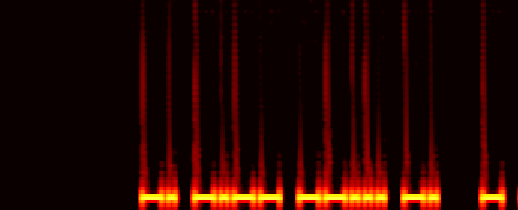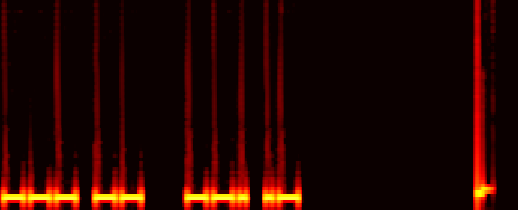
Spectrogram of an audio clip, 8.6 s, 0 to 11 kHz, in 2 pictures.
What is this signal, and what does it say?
Morse code, heard as a keyed tone, about 22 wpm, 700 Hz. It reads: NY7N TOM GA
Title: K1USN SST QSO Practice - 22wpm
